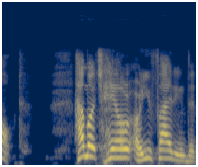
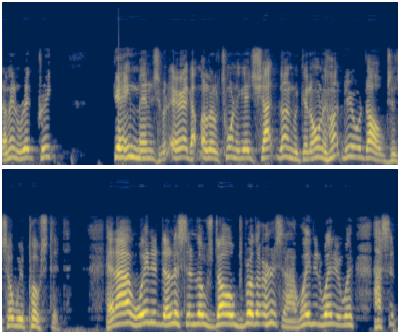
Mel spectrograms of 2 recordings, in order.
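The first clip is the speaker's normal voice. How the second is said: ordinary delivery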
